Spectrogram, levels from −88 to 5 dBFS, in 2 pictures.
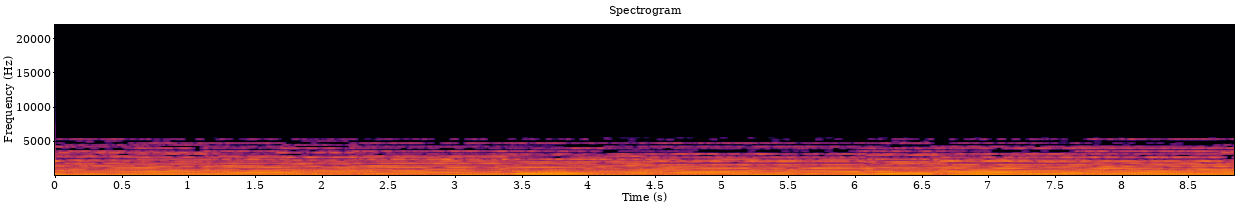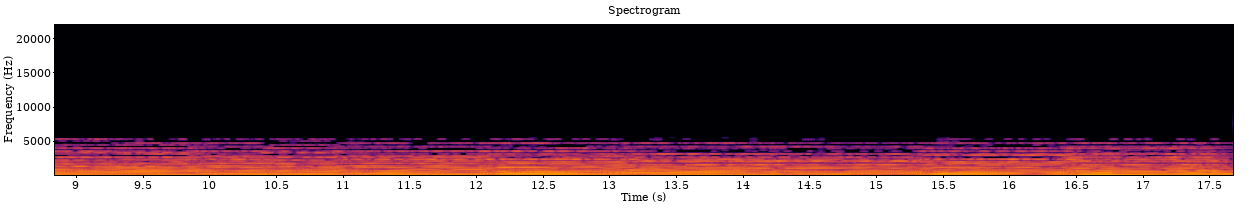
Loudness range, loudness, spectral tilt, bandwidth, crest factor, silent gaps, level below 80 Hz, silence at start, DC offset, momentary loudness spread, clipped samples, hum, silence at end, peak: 1 LU; -20 LUFS; -11.5 dB/octave; 5.6 kHz; 12 dB; none; -30 dBFS; 0 s; under 0.1%; 4 LU; under 0.1%; none; 0 s; -6 dBFS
